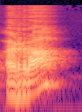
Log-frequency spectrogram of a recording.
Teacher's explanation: Il y a la lettre ra, qui est prononcée en faisant rouler le R, c'est-à-dire en faisant vibrer la langue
